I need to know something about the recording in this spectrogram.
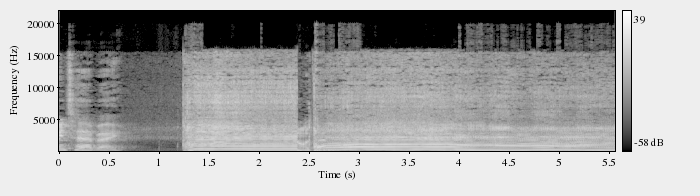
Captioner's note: loud buzzing noise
